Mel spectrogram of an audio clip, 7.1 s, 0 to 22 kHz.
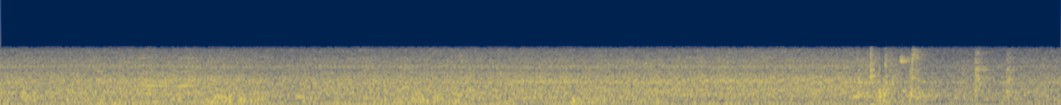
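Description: Diesel engines of two Class 158 multiple units running steadily as one unit creeps up to the other to couple. A short cluster of metallic clanks about six seconds in as the cab ends meet.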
